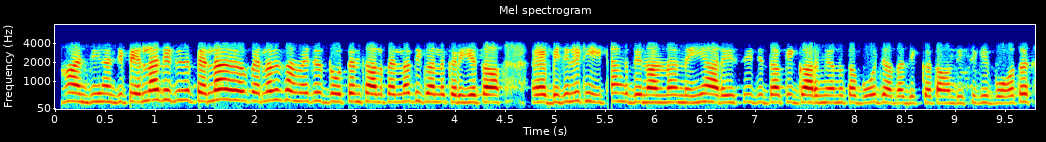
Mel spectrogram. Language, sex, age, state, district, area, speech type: Punjabi, female, 18-30, Punjab, Hoshiarpur, rural, conversation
